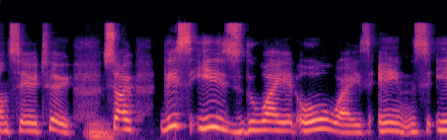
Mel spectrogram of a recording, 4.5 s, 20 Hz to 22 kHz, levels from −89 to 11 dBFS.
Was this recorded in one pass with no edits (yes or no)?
yes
